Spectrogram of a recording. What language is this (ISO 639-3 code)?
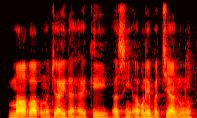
pan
